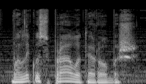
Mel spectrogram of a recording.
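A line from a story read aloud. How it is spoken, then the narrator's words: Quiet utterance. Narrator (Ukrainian): тихо вимовив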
